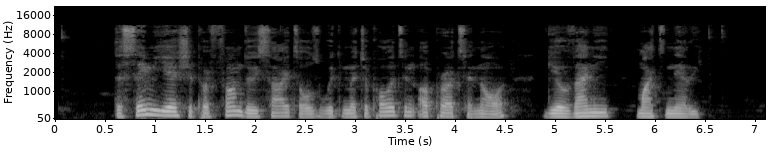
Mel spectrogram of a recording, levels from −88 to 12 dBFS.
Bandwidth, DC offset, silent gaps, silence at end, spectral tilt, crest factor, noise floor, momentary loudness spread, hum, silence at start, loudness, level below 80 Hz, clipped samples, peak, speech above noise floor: 11.5 kHz; under 0.1%; none; 0.65 s; -7 dB/octave; 18 dB; -69 dBFS; 8 LU; none; 0.6 s; -25 LUFS; -54 dBFS; under 0.1%; -6 dBFS; 46 dB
